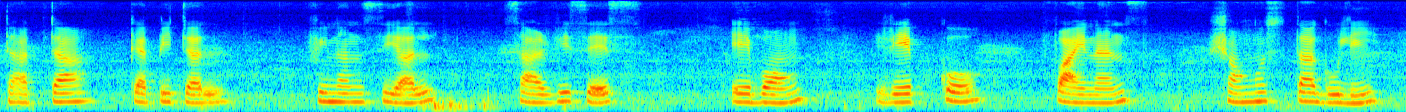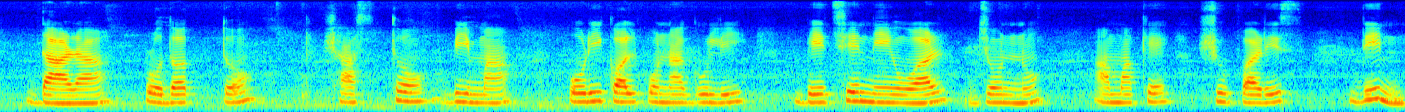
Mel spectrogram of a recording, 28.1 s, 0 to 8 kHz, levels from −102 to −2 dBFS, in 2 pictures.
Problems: background sounds at intervals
